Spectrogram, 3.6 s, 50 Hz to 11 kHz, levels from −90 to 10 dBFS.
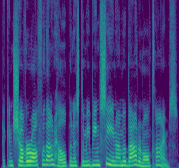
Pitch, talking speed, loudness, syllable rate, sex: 250 Hz, 300 wpm, -17 LUFS, 6.3 syllables/s, female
